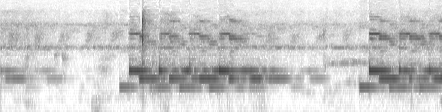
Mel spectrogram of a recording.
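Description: A phone ringtone: a short electronic melody of quick, high notes. It plays in phrases of about two seconds with a brief pause between them, a second phrase starting just before the end.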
